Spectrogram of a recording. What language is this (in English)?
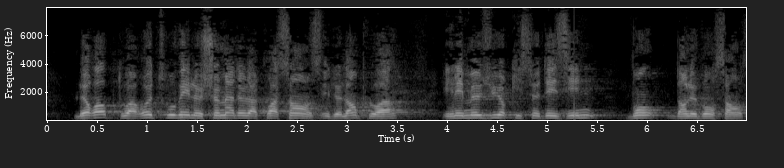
French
